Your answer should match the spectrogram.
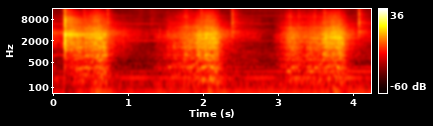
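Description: Starter motor trying to crank a VW 24-valve VR6 engine, turning it over very slowly in three rasping pulses about a second and a half apart without the engine catching. The crank is slow and dragging, which the crew suspect is a bad starter.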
